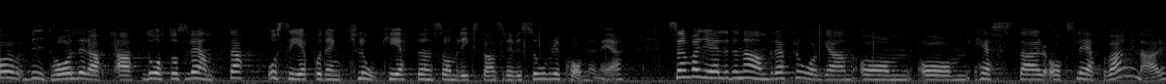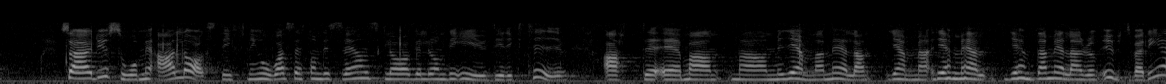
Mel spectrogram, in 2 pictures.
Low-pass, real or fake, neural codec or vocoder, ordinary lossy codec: 7.2 kHz; real; none; none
